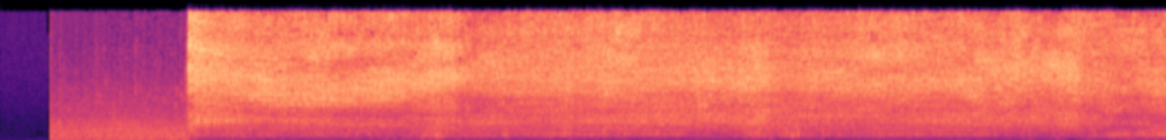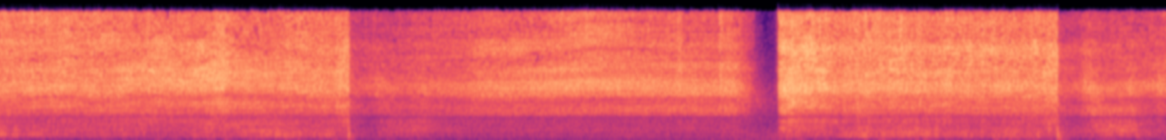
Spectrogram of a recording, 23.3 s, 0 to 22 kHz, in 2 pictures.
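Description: A JD2 RC6 CNC rotary cutter working through square tube gives a steady, loud, broadband hiss and roar that runs unbroken for over twenty seconds, with a few brief dips and clicks along the way.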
